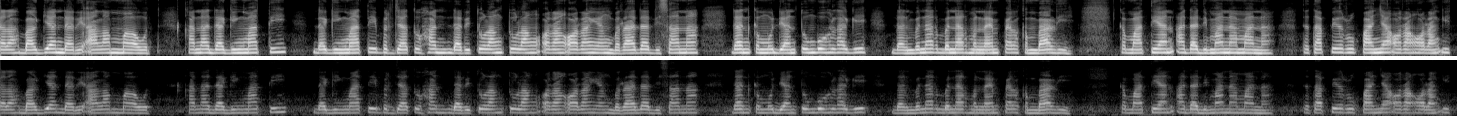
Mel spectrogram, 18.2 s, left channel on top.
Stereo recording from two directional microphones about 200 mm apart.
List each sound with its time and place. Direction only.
0.0 s speech: 40° left (ahead or behind)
